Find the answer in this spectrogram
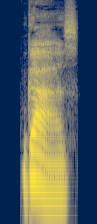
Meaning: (noun) 1. gas (matter in an intermediate state between liquid and plasma that can be contained only if it is fully surrounded by a solid) 2. throttle 3. mess, fix, bind
- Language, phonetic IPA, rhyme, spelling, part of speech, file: Hungarian, [ˈɡaːz], -aːz, gáz, noun / adjective, Hu-gáz.ogg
